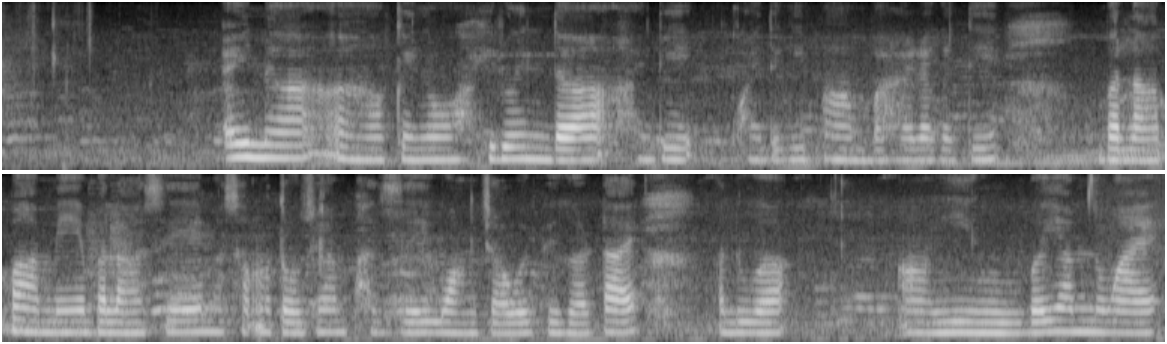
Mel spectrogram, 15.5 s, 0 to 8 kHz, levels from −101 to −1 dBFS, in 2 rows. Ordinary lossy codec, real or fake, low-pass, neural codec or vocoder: none; real; none; none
